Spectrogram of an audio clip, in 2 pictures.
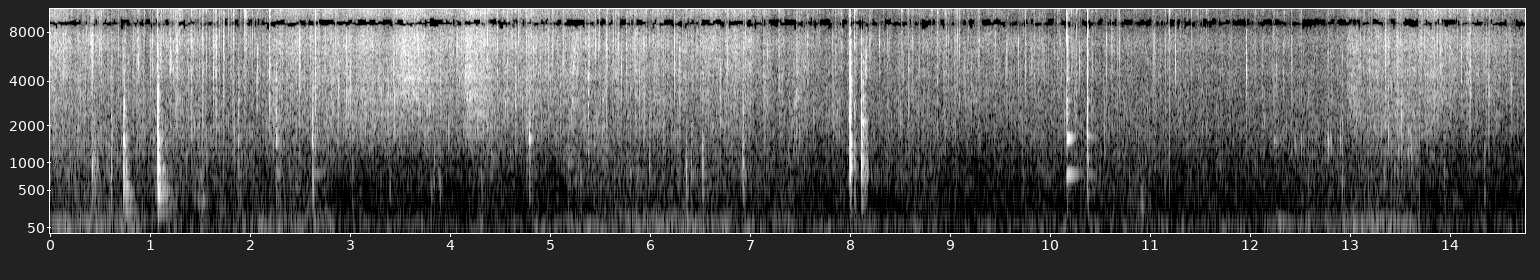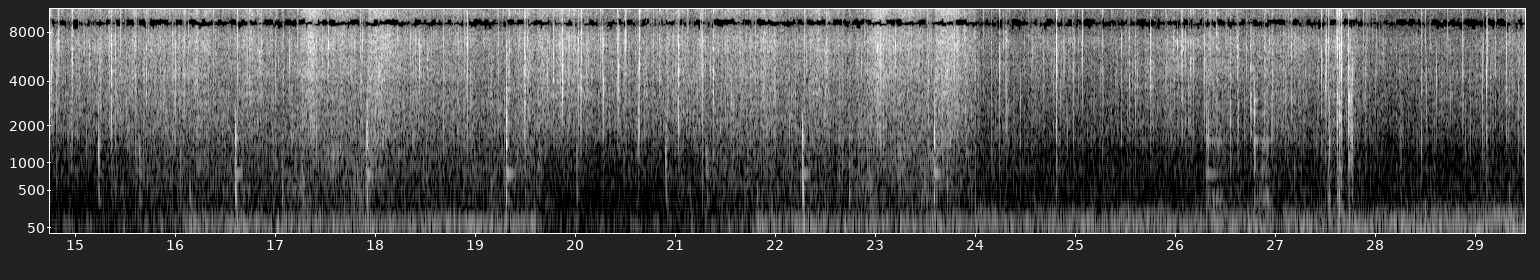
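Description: Eggs and diced potatoes sizzling on a hot stone slab over campfire coals, a steady high hiss with sharp clicks now and then. Near the end a wooden spatula scrapes and stirs the food on the stone.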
